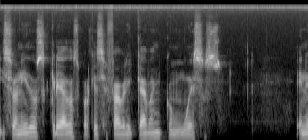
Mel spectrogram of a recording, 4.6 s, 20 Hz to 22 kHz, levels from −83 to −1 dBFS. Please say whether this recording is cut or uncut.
cut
